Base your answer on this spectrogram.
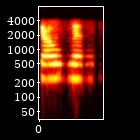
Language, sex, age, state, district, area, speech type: Hindi, female, 18-30, Madhya Pradesh, Hoshangabad, rural, conversation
